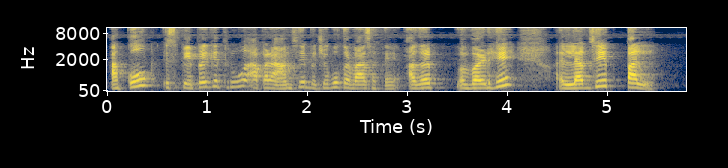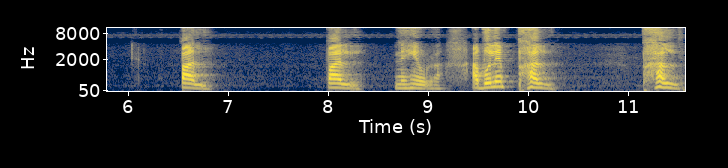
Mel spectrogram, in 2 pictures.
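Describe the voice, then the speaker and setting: A woman teaching parents a writing activity for children. She keeps asking a quick "okay?" and says sample words slowly and firmly, repeating them. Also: medium pitch. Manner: checks in often with a rising question. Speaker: homeschooling mom teaching Urdu writing. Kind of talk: instructional tutorial addressing parents.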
